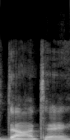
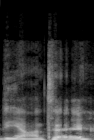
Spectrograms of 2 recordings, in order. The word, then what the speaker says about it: Dante: His name is Dante. He said Deontay.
